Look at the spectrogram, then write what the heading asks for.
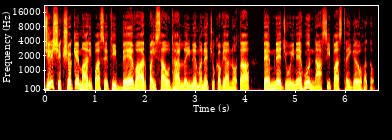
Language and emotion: Gujarati, disgusted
